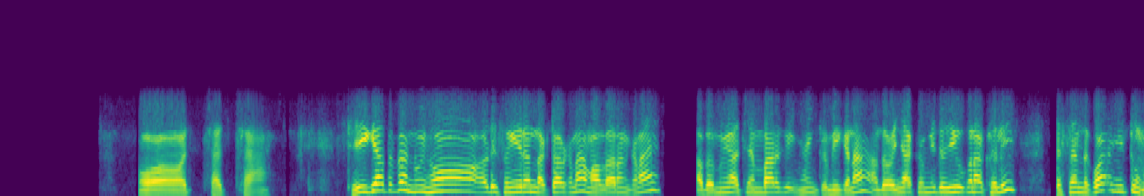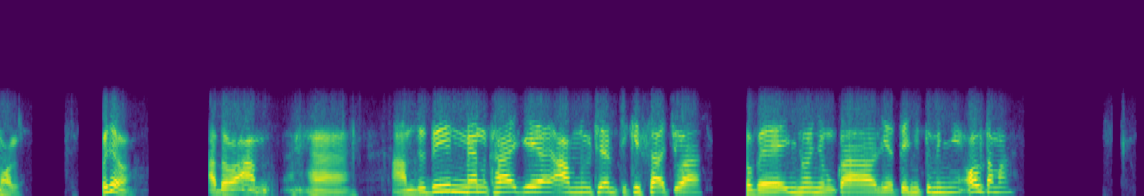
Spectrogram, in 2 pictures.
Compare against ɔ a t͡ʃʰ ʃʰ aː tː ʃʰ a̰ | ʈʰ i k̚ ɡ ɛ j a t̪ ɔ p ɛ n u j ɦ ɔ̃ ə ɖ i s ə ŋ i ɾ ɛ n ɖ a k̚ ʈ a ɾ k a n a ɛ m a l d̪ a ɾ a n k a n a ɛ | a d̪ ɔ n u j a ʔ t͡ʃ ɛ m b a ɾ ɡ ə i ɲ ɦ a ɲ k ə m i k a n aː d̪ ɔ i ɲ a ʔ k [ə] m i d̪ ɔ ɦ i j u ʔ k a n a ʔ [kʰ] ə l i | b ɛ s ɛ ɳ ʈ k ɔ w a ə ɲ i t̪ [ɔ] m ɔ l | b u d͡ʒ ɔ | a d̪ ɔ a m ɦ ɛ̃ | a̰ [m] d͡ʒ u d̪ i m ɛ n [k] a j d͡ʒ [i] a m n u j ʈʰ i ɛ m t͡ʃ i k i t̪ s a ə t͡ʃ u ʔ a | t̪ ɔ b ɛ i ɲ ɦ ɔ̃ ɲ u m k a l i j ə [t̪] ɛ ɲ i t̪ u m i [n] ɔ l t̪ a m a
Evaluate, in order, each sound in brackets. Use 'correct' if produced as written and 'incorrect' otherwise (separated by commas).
correct, correct, incorrect, correct, incorrect, incorrect, correct, incorrect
